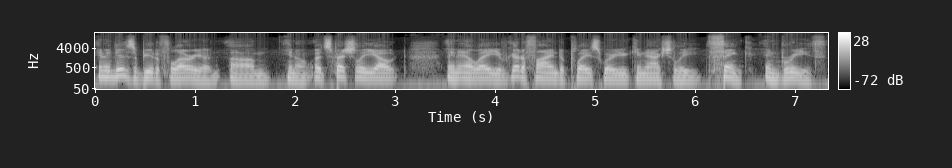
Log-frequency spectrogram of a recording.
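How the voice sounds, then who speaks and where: A man's voice: mid-range voice, brisk, darkish tone, no echo. A man hosting a radio interview, asking long, rambling questions and laughing often. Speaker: radio host. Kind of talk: casual interview.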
